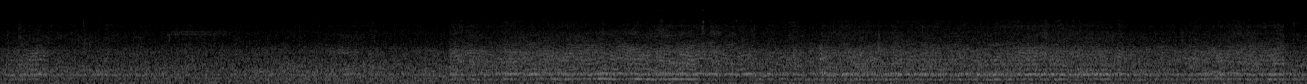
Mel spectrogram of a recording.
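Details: Colony hum of Japanese honeybees, the native Apis cerana japonica, in an observation hive on a shed ceiling in Japan; continuous buzzing drone that swells slightly after the first few seconds, with a steady low tone underneath.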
